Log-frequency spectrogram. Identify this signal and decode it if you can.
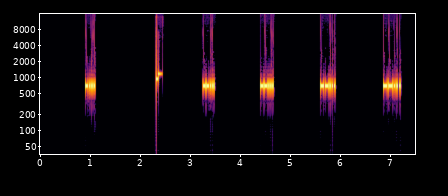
Morse code, heard as a keyed tone, about 57 wpm, spaced as for 9 wpm, 700 Hz. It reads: 6 7777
